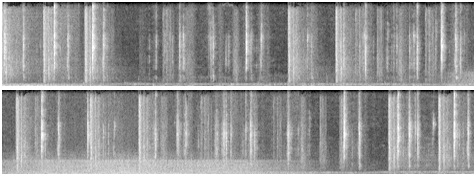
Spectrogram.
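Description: Footsteps tap steadily on a stone floor in an echoing passage.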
